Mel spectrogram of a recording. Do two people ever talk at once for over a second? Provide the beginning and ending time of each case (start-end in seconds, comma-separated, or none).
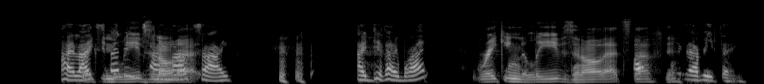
0.8-2.0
